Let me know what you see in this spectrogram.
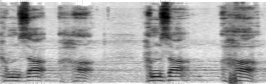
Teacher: हलक का वो आखरी हिस्सा जो सीने की तरफ है · حلق یعنی حلق کا وہ آخری حصہ جو سینے کی طرف ہے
